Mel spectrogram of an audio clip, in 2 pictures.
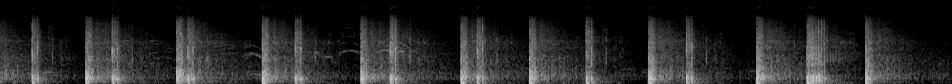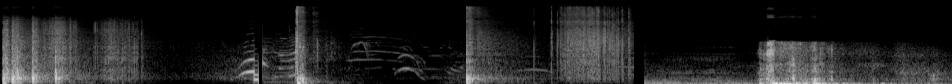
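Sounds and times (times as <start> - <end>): fireworks banging: 0.0 - 11.1, 14.1 - 16.0
fireworks crackling: 0.0 - 13.0, 14.0 - 16.0.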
